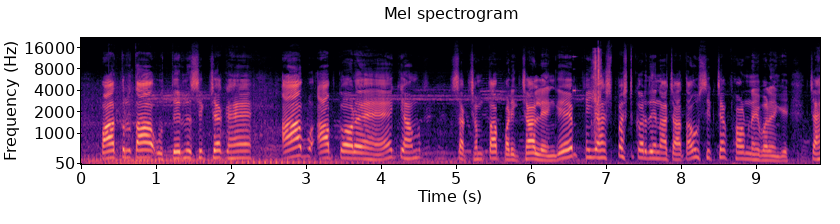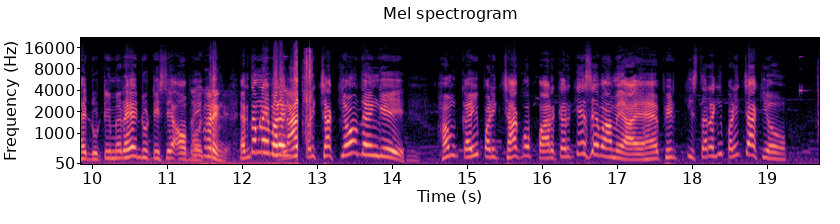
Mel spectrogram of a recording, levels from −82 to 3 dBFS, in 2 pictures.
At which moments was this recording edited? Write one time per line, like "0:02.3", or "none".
0:06.7
0:12.8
